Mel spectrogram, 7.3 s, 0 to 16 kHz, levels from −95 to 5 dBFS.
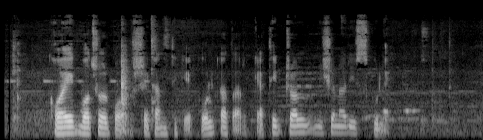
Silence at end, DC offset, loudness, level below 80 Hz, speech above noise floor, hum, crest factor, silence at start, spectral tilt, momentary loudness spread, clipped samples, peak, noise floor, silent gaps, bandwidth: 1 s; under 0.1%; -24 LUFS; -68 dBFS; 32 dB; none; 22 dB; 0.15 s; -5.5 dB/octave; 23 LU; under 0.1%; -4 dBFS; -56 dBFS; none; 11 kHz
